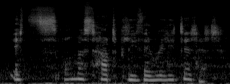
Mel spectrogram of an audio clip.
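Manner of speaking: awed, breathless whisper; hushed disbelieving hero; whispered character voice. Acted. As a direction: marvel at it under your breath. Voicing game character.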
